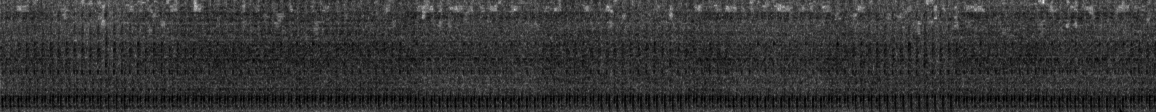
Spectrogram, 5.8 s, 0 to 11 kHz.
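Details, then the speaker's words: Boost control solenoid on a B18 Honda Civic, commanded on through S300 software while air is blown through it; a fast, even pulsing hiss of about three or four pulses a second as it modulates air out of both ports, so it is operating normally. "Alright, so it's operating. If I put air through here, it's modulating the air out of both ports."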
